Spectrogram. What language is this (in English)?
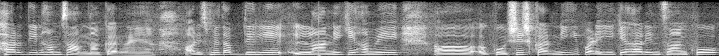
Urdu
